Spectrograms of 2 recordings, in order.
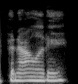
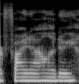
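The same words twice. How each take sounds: First: "finality" opening with a short fin-; short-i pronunciation. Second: "finality" opening like fine; long-i pronunciation. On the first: Narrator reading aloud, trying "finality" with short-i fin-. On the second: Narrator second-guessing the word, "finality" said as fine-ality. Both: Shown as a demonstration.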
